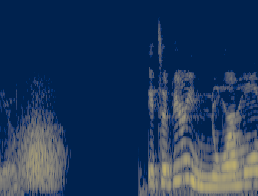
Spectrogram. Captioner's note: air whooshing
